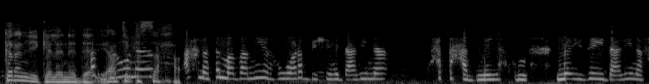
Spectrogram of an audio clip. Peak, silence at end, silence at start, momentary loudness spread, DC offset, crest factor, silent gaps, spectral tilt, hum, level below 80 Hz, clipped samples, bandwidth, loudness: -24 dBFS; 0 s; 0 s; 5 LU; under 0.1%; 12 dB; none; -6 dB/octave; none; -56 dBFS; under 0.1%; 8 kHz; -36 LUFS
